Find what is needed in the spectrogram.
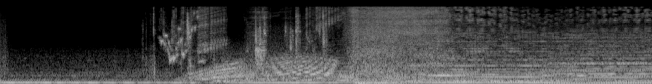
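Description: Cartoon score over a steady low drone, joined from about a second and a half in by a warbling electronic sci-fi effect as the villains' tech-wrecker device powers up.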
